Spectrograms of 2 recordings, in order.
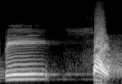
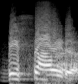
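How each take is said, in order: First: "Beside" as Be, clear pause, side; split into syllables. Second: Said in the usual way. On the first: Shown as a demonstration. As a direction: break "Beside" into two slow separate beats. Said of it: "how many syllables are coming". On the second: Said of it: "one sound here, two sound".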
